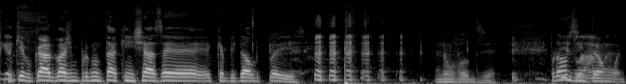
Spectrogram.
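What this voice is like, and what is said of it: Northern Portuguese accent. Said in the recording (Portuguese): “gozar com o meu sotaque nortenho”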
